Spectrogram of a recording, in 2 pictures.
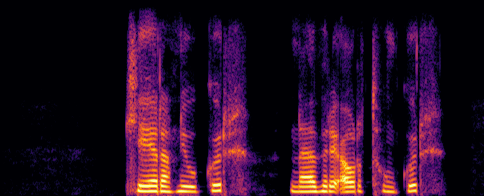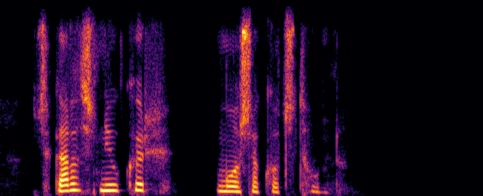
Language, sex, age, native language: Icelandic, female, 40-49, Icelandic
